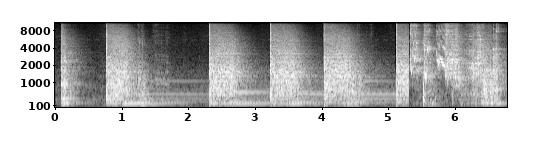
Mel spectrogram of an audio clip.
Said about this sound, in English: We'll take a sharp hammer and set it in here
